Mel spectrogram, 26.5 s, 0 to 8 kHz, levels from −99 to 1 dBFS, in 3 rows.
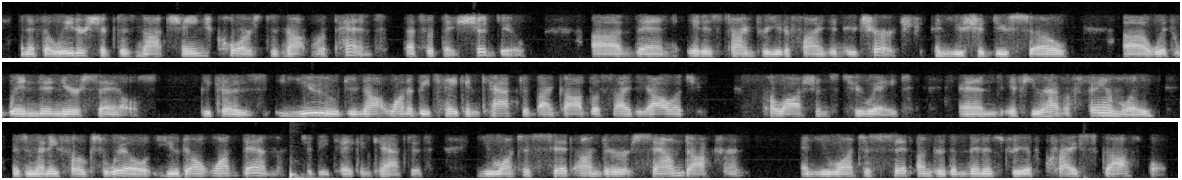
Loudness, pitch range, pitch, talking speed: -21 LUFS, 110-120 Hz, 115 Hz, 205 wpm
